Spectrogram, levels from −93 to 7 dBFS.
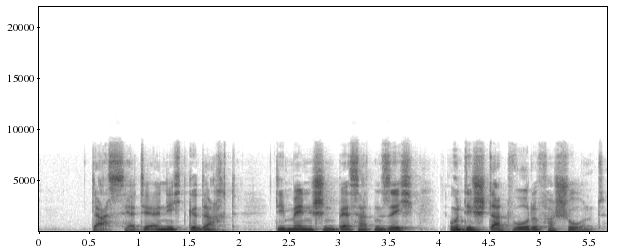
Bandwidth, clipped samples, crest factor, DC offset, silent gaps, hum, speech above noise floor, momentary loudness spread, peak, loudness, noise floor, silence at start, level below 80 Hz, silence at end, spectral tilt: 8.8 kHz; under 0.1%; 18 dB; under 0.1%; none; none; 43 dB; 10 LU; -2 dBFS; -19 LUFS; -62 dBFS; 0.55 s; -54 dBFS; 0.05 s; -5.5 dB/octave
